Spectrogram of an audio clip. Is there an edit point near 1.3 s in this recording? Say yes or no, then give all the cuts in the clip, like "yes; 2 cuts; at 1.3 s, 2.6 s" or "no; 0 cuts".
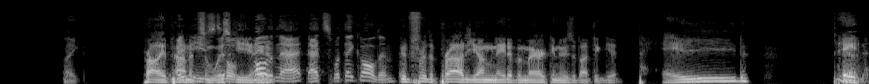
no; 2 cuts; at 2.5 s, 4.0 s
